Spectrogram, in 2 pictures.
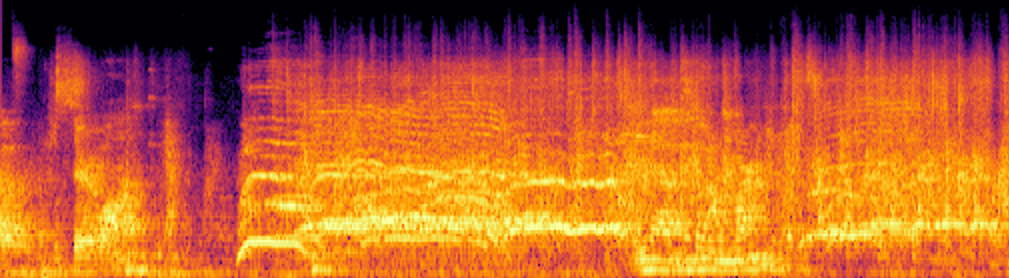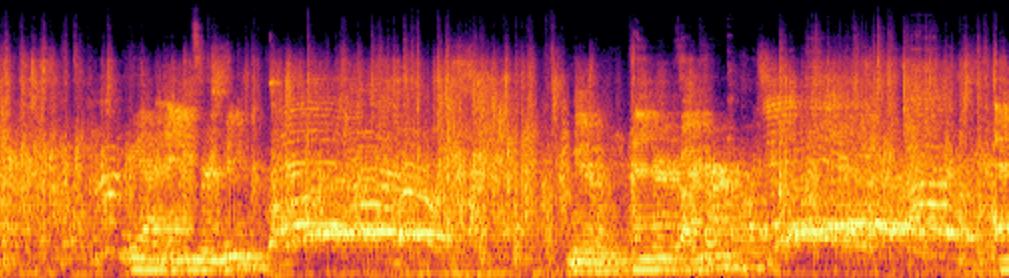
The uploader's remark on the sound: Live at the Boston Marathon. This episode is a live recording of the Puma Professional Athlete Panel recorded ahead of the 2023 Boston Marathon.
